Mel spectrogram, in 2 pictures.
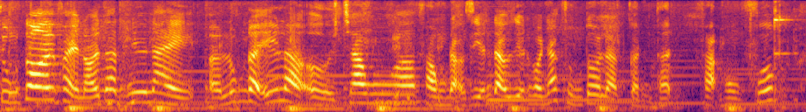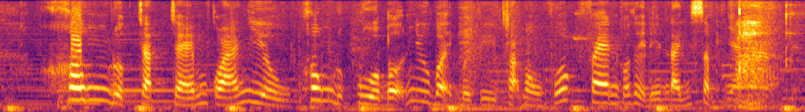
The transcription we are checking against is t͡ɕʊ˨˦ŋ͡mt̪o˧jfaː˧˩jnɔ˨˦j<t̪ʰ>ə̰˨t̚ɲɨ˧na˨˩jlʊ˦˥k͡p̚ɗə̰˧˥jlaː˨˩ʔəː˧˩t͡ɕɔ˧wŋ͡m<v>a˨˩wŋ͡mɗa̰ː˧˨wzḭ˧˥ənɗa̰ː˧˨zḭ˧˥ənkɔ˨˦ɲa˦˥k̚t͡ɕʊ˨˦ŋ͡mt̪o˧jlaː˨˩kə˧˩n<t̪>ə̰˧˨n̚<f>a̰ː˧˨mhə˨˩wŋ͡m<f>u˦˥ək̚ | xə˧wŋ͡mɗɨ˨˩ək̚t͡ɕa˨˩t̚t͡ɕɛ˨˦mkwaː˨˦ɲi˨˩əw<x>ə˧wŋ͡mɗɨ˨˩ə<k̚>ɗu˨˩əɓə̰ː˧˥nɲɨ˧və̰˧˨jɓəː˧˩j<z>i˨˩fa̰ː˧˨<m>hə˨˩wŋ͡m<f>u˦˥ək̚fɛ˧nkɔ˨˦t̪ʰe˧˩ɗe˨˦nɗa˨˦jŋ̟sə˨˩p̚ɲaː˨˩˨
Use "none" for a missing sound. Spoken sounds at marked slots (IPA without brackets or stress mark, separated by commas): t̪ʰ, f, t̪ʰ, f, f, x, k̚, v, m, f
